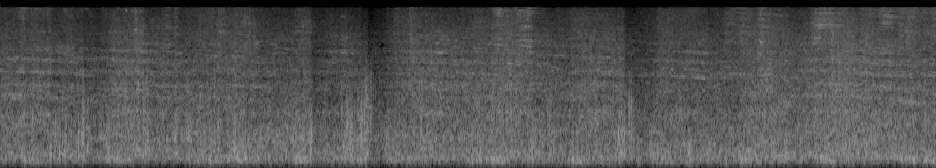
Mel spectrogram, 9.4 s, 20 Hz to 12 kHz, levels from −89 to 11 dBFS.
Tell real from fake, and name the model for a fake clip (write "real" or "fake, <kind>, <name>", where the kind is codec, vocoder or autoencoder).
real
